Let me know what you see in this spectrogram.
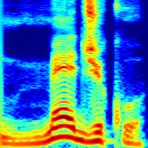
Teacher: E se a intensidade tá na antipenúltima, tipo em médico, aí estamos lidando com uma proparoxítona.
